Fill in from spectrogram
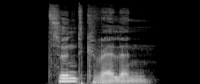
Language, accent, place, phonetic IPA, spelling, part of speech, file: German, Germany, Berlin, [ˈt͡sʏntˌkvɛlən], Zündquellen, noun, De-Zündquellen.ogg
- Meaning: plural of Zündquelle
